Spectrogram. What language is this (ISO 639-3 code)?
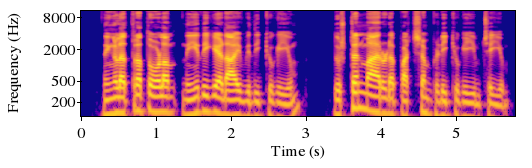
mal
